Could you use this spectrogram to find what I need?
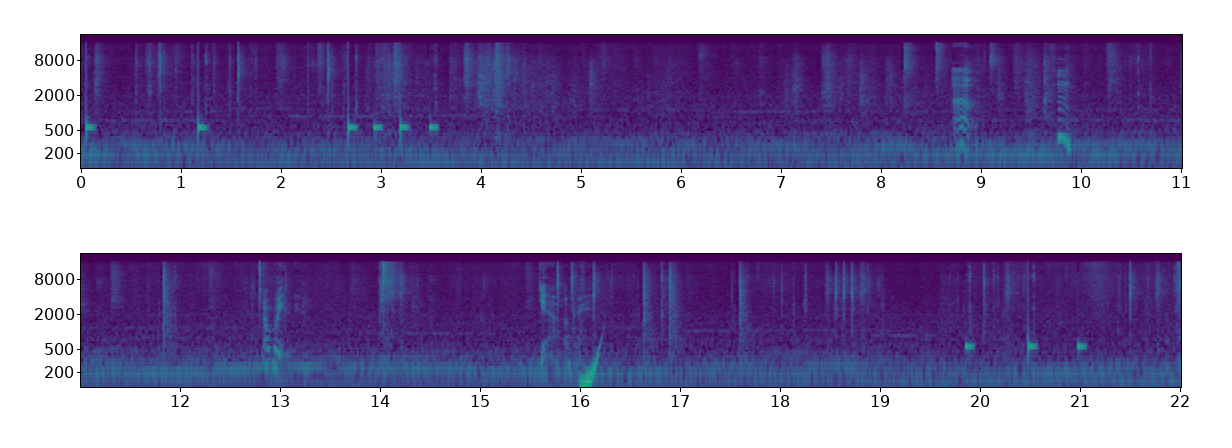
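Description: Short electronic menu beeps blip one after another.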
